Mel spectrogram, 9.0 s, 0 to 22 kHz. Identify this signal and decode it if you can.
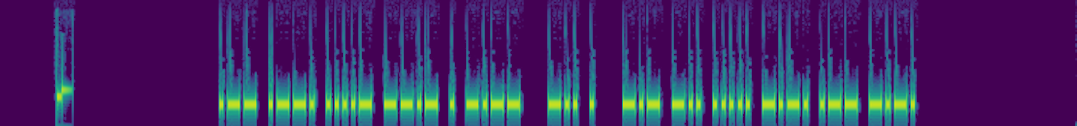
Morse code, heard as a keyed tone, about 36 wpm, 700 Hz. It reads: WP4QEY DE KD5CWC
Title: USA Callsign DE Callsign 35wpm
